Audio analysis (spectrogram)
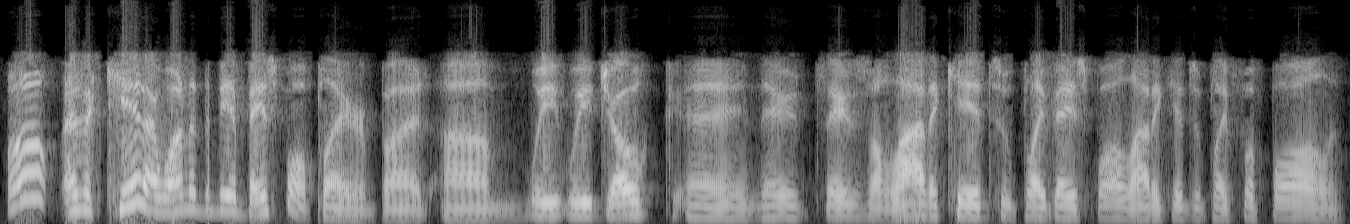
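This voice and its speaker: A man's voice: mid-range voice, expressive, unhurried, gravelly, hardly any pauses, bright, forceful tone, low-quality recording. A man in his fifties from New Jersey, a home inspector telling his story in an easygoing interview. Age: 50s. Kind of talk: casual interview talk.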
